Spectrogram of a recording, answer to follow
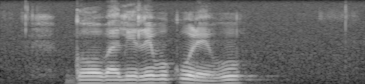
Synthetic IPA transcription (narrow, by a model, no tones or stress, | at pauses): ɡɔβaliɾ̤iβukʼuɺɛɦu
